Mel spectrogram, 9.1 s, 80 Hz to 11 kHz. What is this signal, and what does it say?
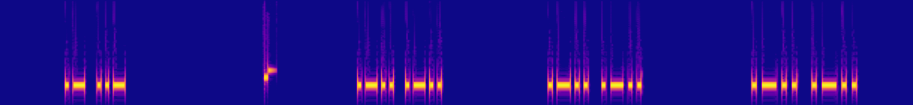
Morse code, heard as a keyed tone, about 27 wpm, 700 Hz. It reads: AU LL LL LL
